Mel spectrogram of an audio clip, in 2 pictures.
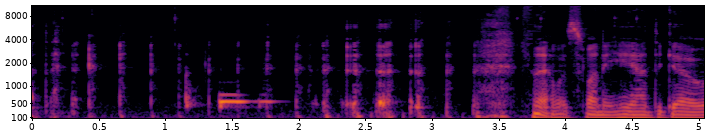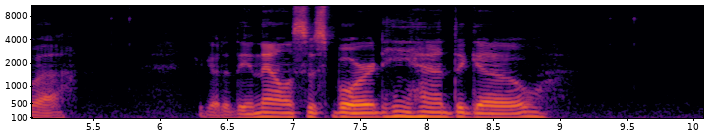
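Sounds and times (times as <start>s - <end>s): electronic notification tone: 1.4s - 1.9s
light clicks: 9.4s - 9.7s.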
